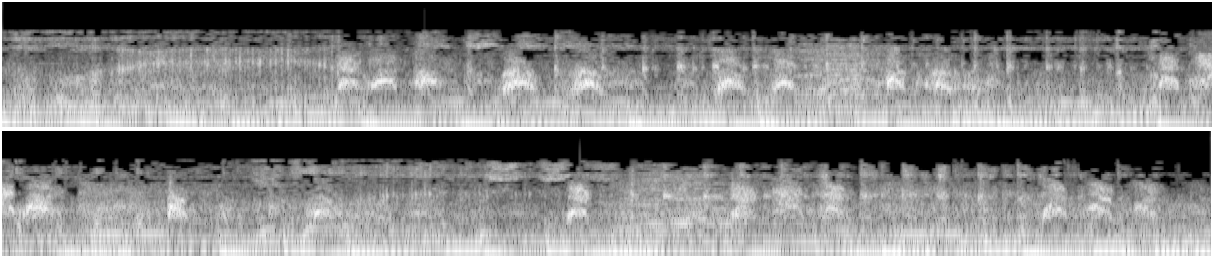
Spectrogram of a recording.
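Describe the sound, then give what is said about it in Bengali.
A dog barking inside a rooftop attic room: many rapid yips and barks in a loud, dense, unbroken stretch, mixed with whimpering tones. “ভিতরে আমার কুকুরটা ডাকছে”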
